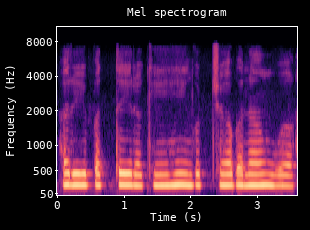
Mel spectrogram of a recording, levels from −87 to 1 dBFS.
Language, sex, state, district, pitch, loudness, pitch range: Hindi, female, Madhya Pradesh, Bhopal, 215 Hz, -12 LUFS, 210-220 Hz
